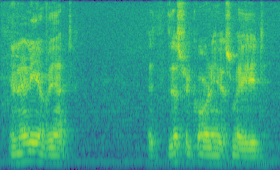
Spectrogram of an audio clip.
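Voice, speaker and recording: With an American accent, a man speaks fairly slowly at a fairly low pitch in a monotone, flat intonation. Noticeable background noise and audible room echo sit behind him. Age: 90s. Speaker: war veteran. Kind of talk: testimony. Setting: at home, on camera. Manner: halting. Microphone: poor audio quality.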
